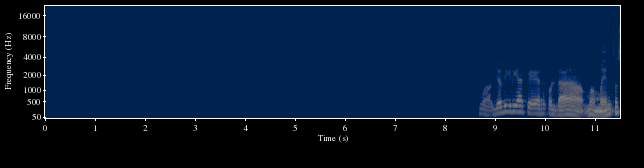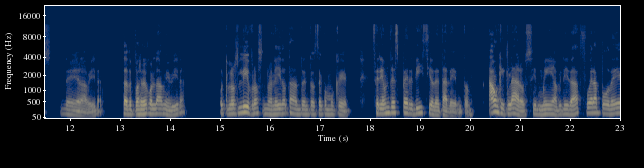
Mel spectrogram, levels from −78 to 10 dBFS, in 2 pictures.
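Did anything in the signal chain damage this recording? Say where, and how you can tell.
Yes. Automatic gain rising in call processing: from 8.66 to 12.58 s the AGC ramps speech and noise floor up together about 19 dB, widening the waveform envelope steadily.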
